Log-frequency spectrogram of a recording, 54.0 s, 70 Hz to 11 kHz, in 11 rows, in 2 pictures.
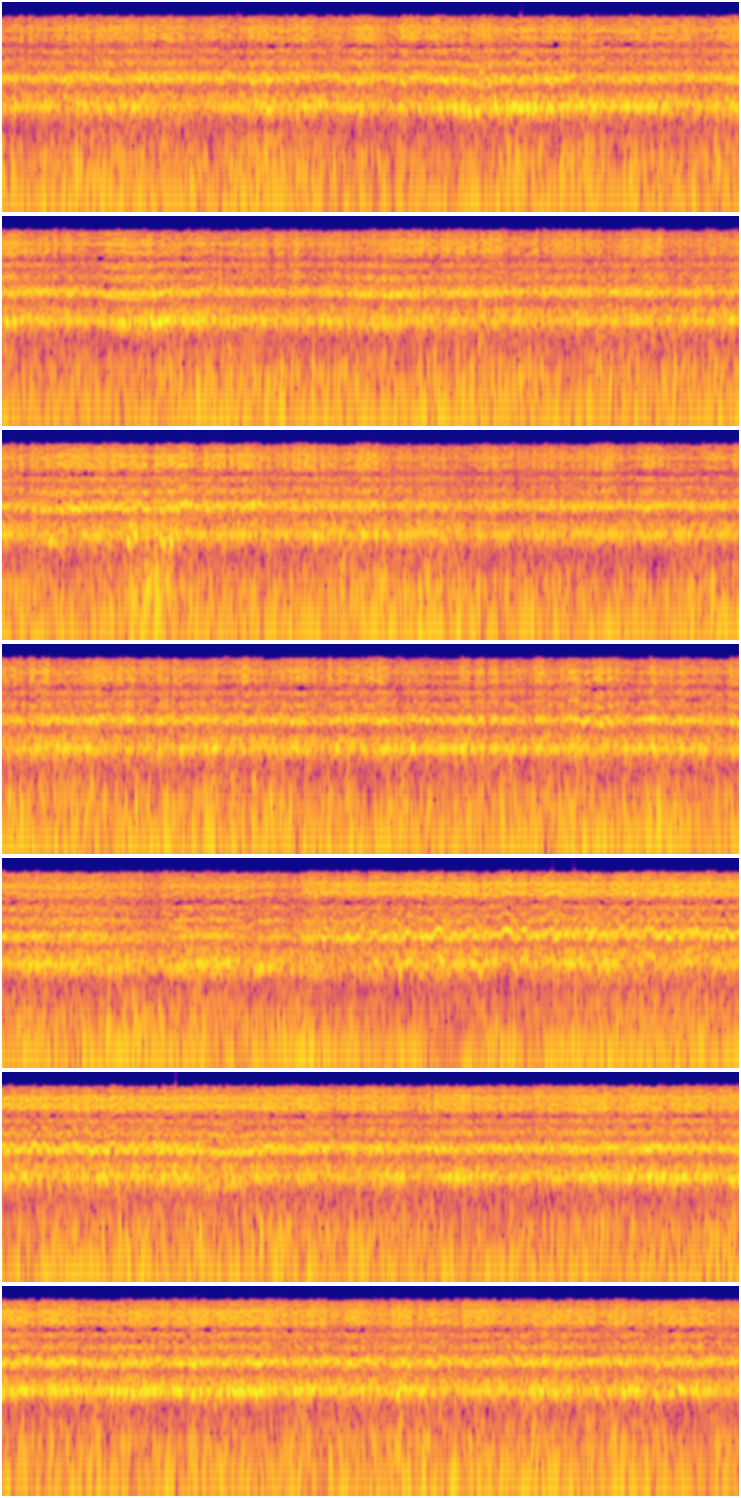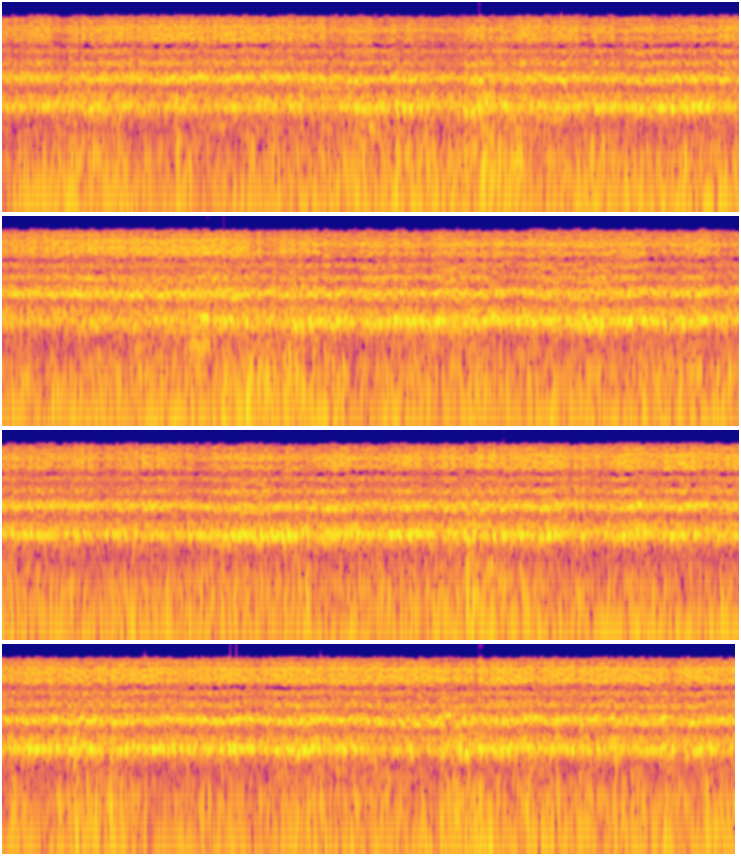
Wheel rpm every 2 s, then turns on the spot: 230, 230, 230, 230, 230, 230, 230, 230, 240, 230, 200, 190, 200, 230, 230, 230, 230, 230, 230, 230, 220, 220, 230, 230, 230, 230, 230.
none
